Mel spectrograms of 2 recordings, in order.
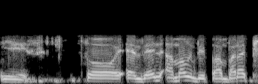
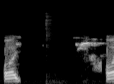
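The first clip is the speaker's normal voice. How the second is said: ordinary talk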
